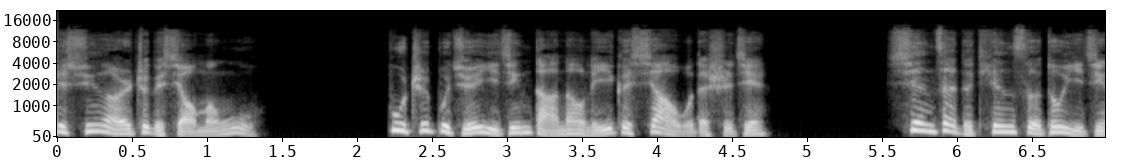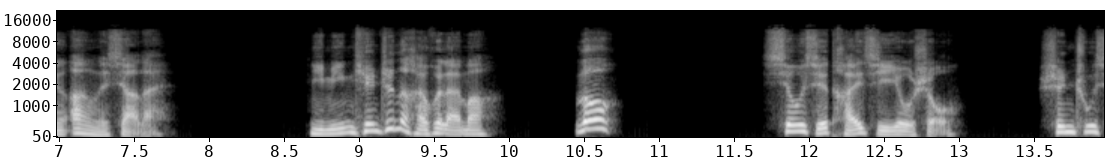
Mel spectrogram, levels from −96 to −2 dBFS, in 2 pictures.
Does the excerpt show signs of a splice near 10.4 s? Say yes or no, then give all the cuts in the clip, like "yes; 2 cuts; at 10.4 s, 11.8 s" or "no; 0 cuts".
yes; 1 cut; at 10.4 s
